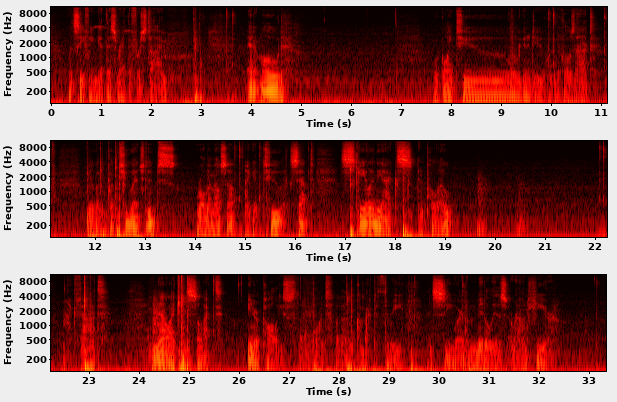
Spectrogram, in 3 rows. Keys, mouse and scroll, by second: 3.2 Tab, 4.7-6.3 middle drag, 10.9-12.7 middle drag, 12.7 ctrl+r, 17.4 s, 23.2 a, 25.2 ctrl+Tab, 28.5 KP_3.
